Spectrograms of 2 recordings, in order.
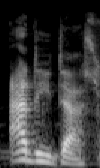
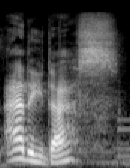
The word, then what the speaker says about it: Adidas: The point is, they're Germans, they're German companies, and the Germans pronounce it Adidas. So if where the company originates, which is Germany, says Adidas, that means the Americans are wrong. It's Adidas, not Adidas. Fuck you, Richard.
